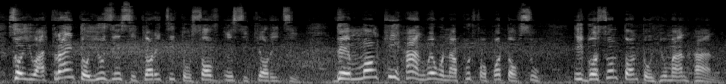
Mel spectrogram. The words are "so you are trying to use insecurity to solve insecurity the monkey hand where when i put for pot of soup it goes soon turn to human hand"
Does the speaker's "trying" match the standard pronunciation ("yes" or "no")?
yes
